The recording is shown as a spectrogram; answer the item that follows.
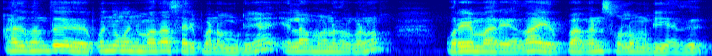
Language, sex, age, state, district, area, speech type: Tamil, female, 60+, Tamil Nadu, Ariyalur, rural, spontaneous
